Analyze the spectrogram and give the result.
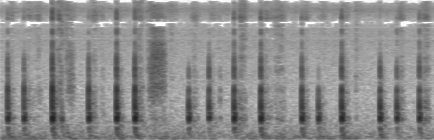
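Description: A plastic stylus tip writes small Japanese characters on an iPad's glass screen covered with a matte plastic paper-like film. It makes quick, dry tapping ticks with short scratchy strokes between them, mostly mid-pitched and with almost no ring.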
